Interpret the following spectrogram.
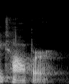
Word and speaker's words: topper: Like top, use the sound ah, like stop, and hot.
